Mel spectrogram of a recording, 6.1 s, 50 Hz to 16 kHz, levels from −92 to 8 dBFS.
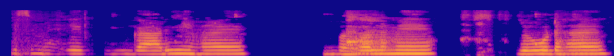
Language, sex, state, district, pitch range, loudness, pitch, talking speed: Hindi, female, Bihar, Purnia, 220-230 Hz, -18 LUFS, 225 Hz, 80 wpm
